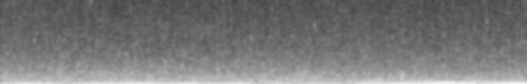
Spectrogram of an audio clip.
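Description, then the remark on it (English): Steady, quiet trickling and pouring water as a water bottle is filled with cold, clear water from a stream in a meadow at twilight, with a low hum underneath and no voices. “You kneel next to the stream, filling your water bottle with cold, clear water.”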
